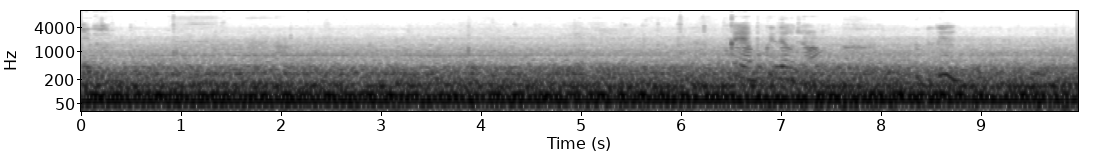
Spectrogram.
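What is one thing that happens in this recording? A car engine hums steadily with a low rumble from inside the car.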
